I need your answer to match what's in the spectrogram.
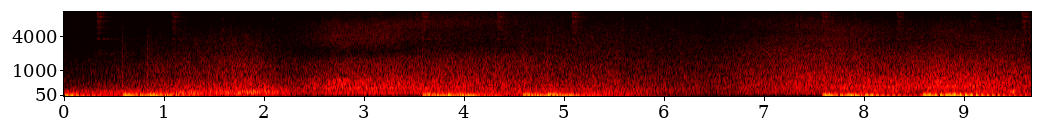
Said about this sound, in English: We've sealed up the cockpit area, we've taped it up so it's on there good, it's tight, and we've left the plug open. And we're gonna have the water come over the kayak and see just how much water goes into the plug.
